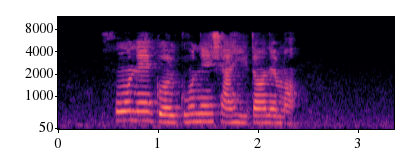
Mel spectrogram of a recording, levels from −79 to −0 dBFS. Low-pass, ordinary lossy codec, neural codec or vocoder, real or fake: 7.2 kHz; AAC, 64 kbps; none; real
